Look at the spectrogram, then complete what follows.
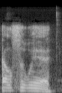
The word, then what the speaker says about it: Elsewhere: Because it's Elsewhere. Yeah, but they just pronounce it as Elsewhere. Even if it's spelled funny.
